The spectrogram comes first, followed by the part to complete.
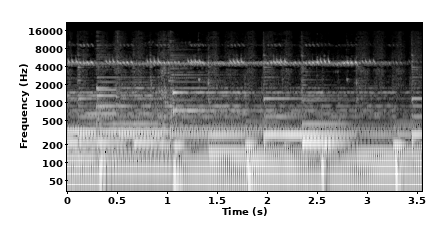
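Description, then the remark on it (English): Soft, steady cricket chirping trills high above a calm musical bed of sustained low tones that shift every second or so. No one speaks. “It was the gentle flowing of a stream, the rustling of the leaves, and the soft chirping of crickets.”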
